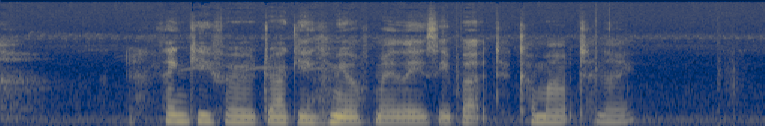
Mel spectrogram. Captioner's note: footsteps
